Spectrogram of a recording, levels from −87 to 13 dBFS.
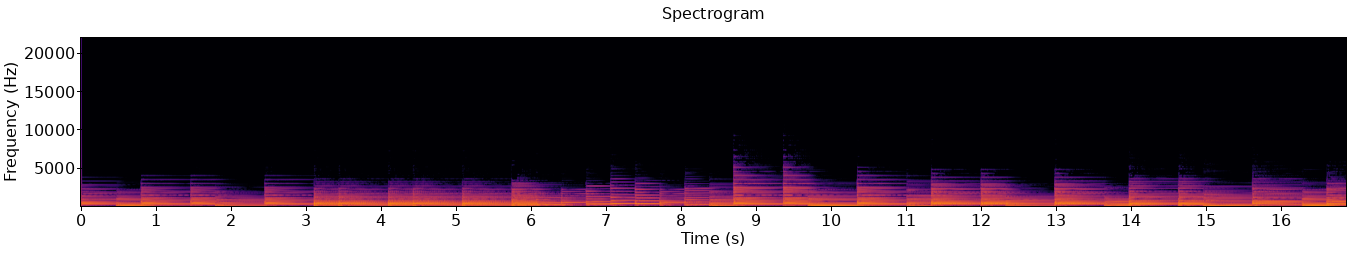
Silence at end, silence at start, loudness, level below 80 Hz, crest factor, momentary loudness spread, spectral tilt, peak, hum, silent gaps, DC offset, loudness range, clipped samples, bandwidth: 0 s; 0 s; -21 LUFS; -52 dBFS; 16 dB; 6 LU; -10.5 dB/octave; -6 dBFS; none; none; under 0.1%; 2 LU; under 0.1%; 5.4 kHz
